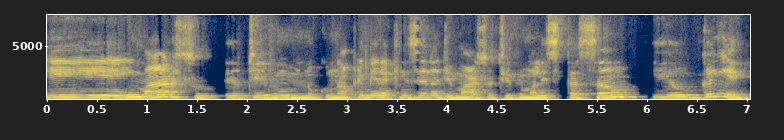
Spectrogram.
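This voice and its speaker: Speaking at a fairly slow pace with hardly any pauses, a man uses a high pitch, a dark, mellow tone and fairly even intonation. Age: 60s. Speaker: procurement consultant. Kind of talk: testimonial interview.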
